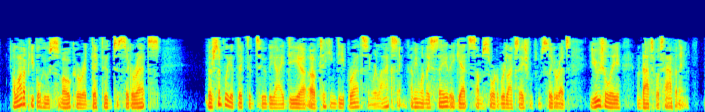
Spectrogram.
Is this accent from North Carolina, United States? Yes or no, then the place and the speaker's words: no; Florida, United States; And I grew up in South Florida.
